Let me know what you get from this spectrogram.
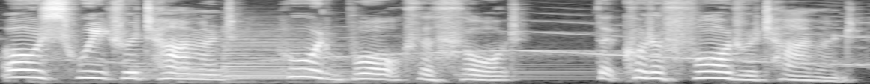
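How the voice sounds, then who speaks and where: A woman performer reciting poetry dramatically in a measured, deliberate way, recorded in a studio. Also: medium pitch, lively intonation. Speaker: spoken-word performer. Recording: studio recording with music behind. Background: music.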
